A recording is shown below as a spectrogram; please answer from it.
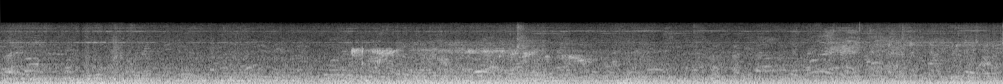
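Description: Fire engine's diesel engine running steadily, a continuous low drone, with firefighters' voices in the background and a short high tone about four seconds in.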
